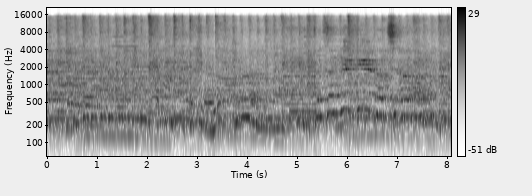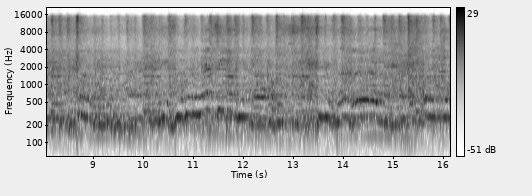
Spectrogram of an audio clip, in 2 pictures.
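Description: Live band music: a strummed acoustic guitar with a male voice singing a melody over it.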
